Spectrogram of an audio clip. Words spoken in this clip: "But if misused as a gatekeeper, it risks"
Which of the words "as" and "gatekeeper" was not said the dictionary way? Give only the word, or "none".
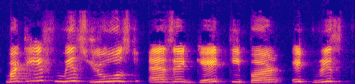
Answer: none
